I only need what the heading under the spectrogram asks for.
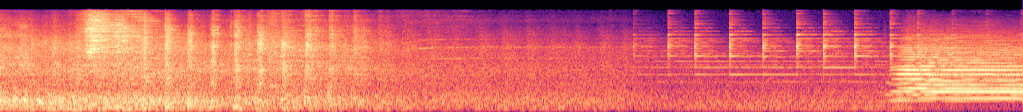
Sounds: train wagon, Train horn, Rail transport, Vehicle, Train

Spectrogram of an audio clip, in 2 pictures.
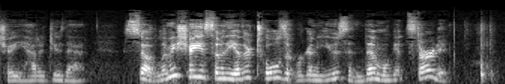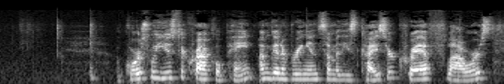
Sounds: Speech

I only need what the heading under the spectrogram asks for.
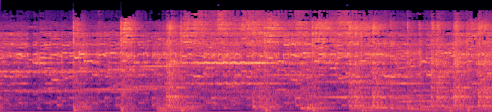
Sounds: Music

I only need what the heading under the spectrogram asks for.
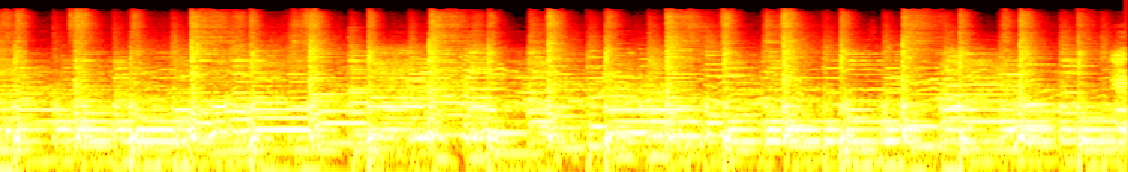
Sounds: Speech, Music

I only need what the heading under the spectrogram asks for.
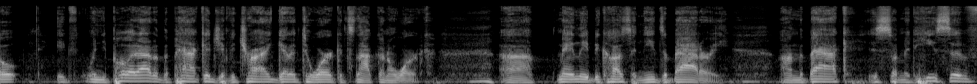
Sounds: Speech

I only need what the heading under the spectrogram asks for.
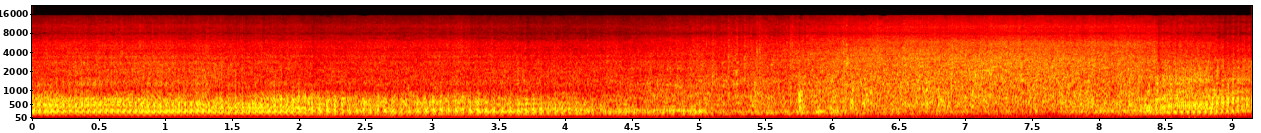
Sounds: Car, Vehicle, Motor vehicle (road)

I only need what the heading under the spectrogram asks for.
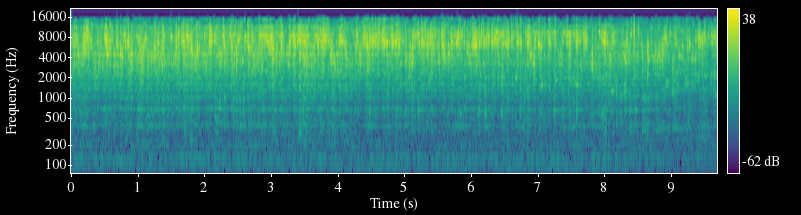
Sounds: toilet flushing, Toilet flush

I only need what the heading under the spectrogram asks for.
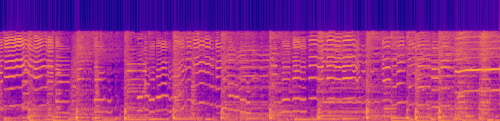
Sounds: Music

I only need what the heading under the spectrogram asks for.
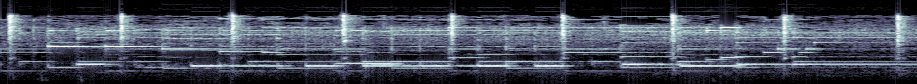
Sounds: Tick, Music, Clock

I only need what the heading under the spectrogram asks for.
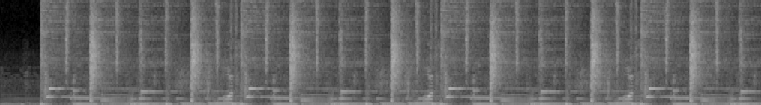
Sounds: Music

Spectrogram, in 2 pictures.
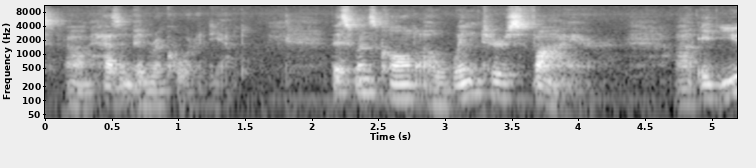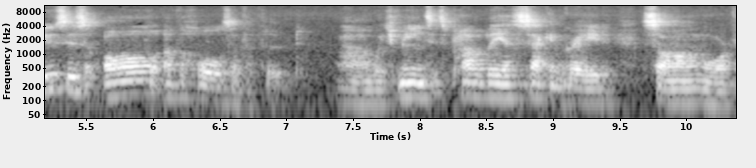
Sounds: Speech

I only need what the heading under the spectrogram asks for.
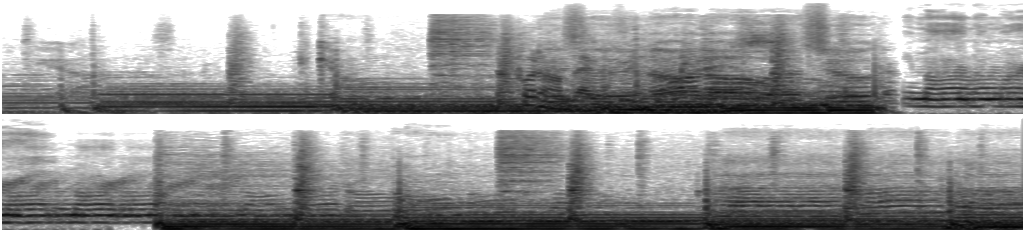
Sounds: Music, outside, urban or man-made, Speech

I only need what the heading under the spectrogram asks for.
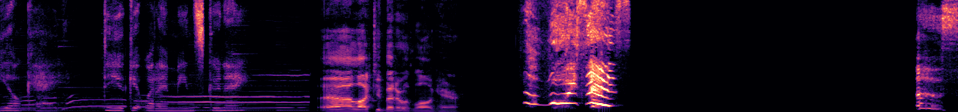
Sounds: Music, Speech

